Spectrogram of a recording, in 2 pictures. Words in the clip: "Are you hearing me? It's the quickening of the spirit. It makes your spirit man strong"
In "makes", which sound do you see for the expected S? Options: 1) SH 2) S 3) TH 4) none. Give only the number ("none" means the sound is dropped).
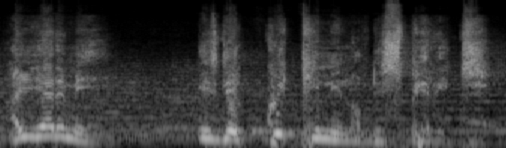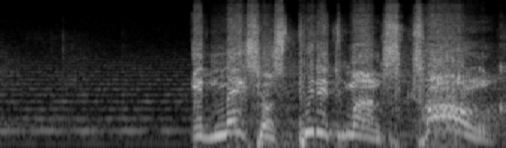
2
